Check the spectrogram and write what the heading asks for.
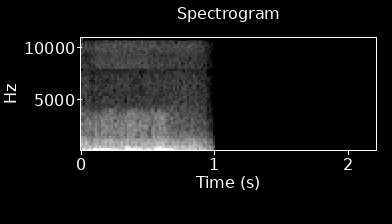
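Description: Low rumble with two short, soft thumps on an open call microphone, then the audio cuts off about a second in to complete digital silence.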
